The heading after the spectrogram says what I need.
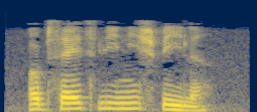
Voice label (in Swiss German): "abseitslinie", Alsace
